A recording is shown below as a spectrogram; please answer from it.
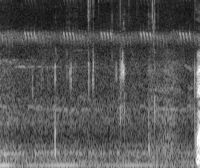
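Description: Near silence: faint room tone with a steady, high-pitched tone in the background.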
